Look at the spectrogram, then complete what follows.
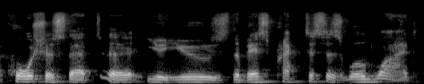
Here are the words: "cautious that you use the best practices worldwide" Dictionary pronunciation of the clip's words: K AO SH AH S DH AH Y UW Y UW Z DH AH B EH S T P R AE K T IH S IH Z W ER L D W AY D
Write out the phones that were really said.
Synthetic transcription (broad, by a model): K AO SH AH S DH AH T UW Y UW Z DH AH B EH S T P R AE K T IH S IH Z W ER L D W AY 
